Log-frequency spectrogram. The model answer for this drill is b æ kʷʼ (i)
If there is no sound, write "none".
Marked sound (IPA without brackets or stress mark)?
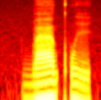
i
